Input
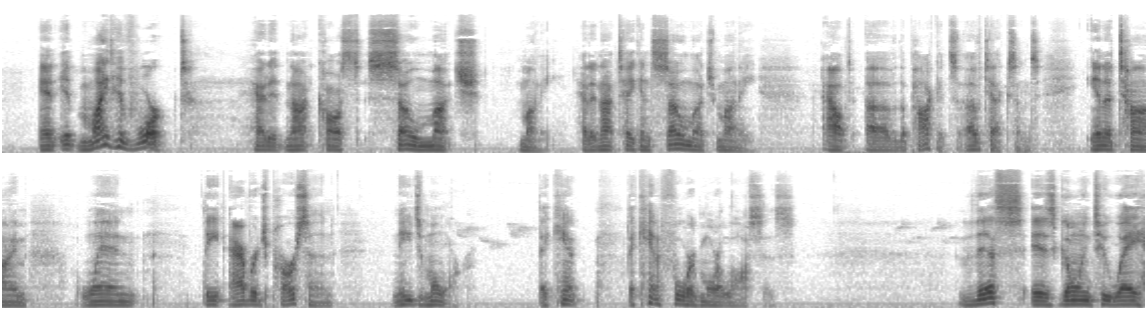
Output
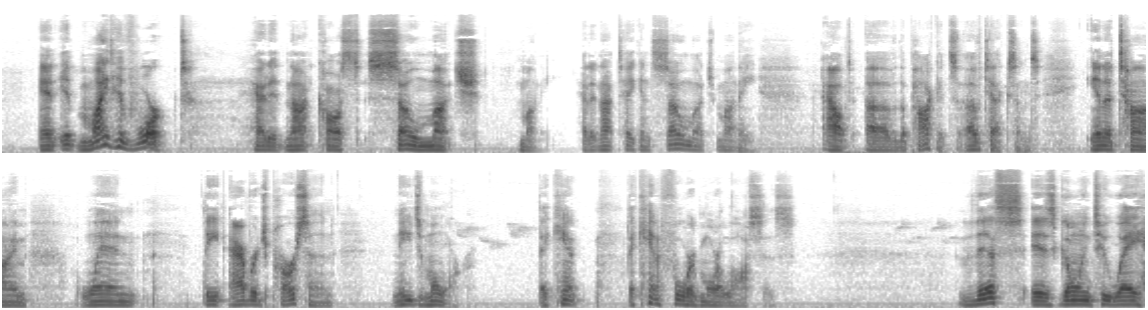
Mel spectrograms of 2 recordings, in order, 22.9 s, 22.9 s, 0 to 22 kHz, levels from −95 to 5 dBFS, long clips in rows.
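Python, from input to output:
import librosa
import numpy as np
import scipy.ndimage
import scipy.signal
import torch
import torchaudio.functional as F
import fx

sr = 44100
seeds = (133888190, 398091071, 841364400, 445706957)

y = fx.upward_expand(x, sr, threshold_db=-48.0, expansion=1.5, at=(5.2, 7.34), fade=0.02)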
